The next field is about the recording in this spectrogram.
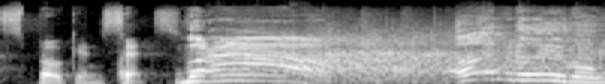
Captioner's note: laughter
